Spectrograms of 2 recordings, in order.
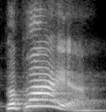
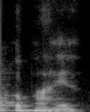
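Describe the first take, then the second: First: Sudden loud, high yell. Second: Said in the usual way. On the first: Shown as a demonstration. Showing listeners what to do around Chris, yell. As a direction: yell the word out as a demonstration. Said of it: "just yell "papaya". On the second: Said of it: "just yell".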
